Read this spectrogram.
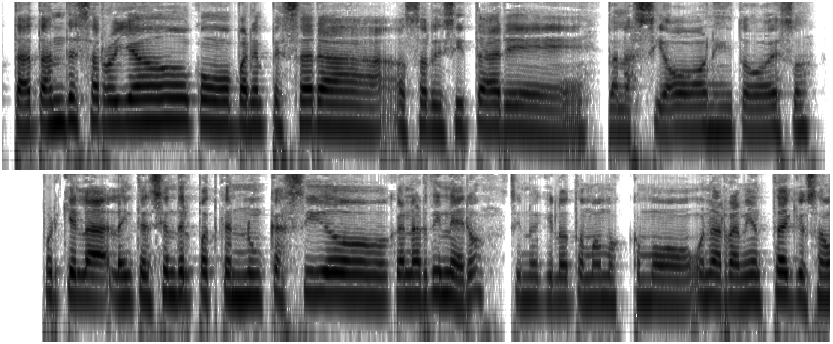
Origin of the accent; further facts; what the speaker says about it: Chile; now in United States; yo obviamente soy chileno, llegué acá a Estados Unidos como por ahí por el 2005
